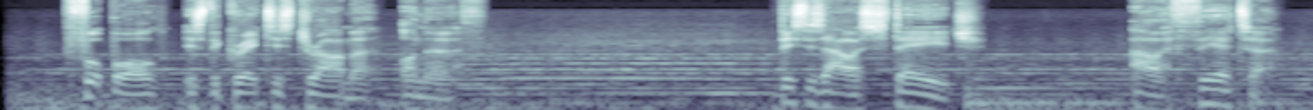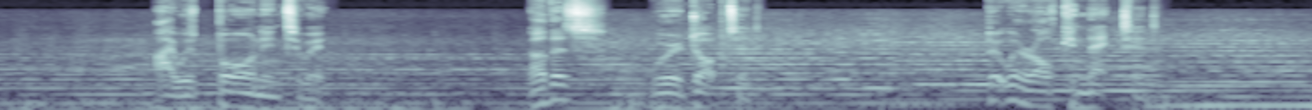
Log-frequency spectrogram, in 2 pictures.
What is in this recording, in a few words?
documentary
